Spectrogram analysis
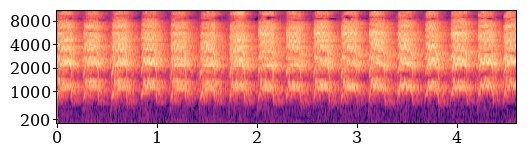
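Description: Golden Parakeet giving loud, harsh, grating squawks, about three or four a second in a steady, regular run.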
